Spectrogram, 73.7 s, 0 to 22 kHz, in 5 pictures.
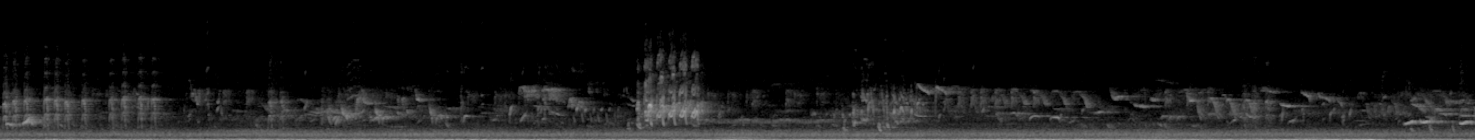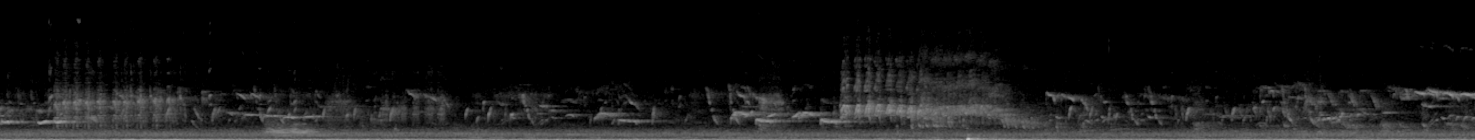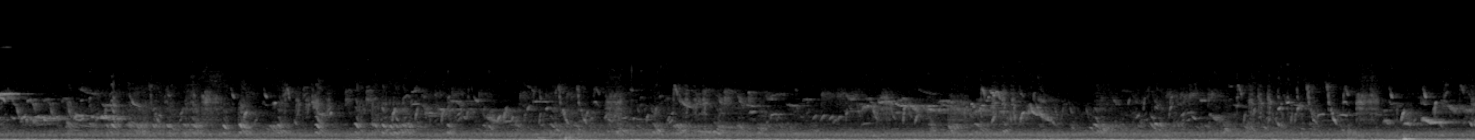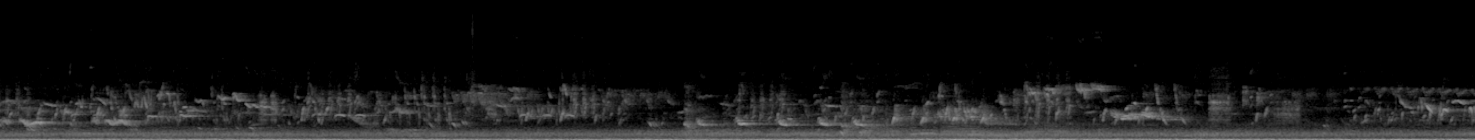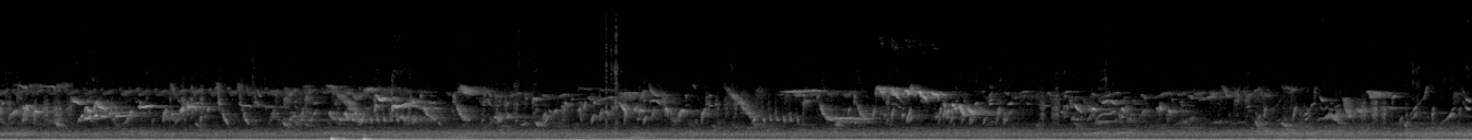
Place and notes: community garden ... kirkbymoorside ... lavalier mics clipped to sandwich box ... bird calls ... song from ... goldcrest ... blackbird ... song thrush ... robin ... jackdaw ... crow ... wood pigeon ... collared dove ... dunnock ... coal tit ... great tit ... siskin ... chaffinch ... background noise ...
Kirkbymoorside, York, UK, 5 March 2019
